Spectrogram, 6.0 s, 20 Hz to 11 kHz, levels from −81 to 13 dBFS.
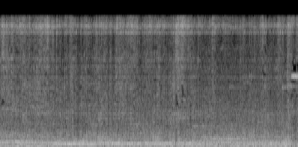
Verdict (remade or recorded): remade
